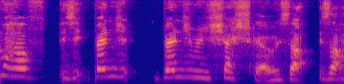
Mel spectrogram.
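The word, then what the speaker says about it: Šeško: You have is it Benj Benjamin Seshko?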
